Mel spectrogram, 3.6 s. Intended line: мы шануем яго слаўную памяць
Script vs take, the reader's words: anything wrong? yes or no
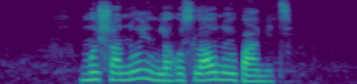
no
